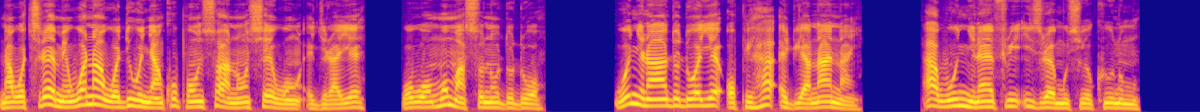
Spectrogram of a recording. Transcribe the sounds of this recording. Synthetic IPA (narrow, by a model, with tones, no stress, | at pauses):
nã˨wɔ˨t͡ɕʰɪ˦ɾɛ˦˨mɪ̃˨wɔ˦nã˦˨wɔ˨dɪ˦wɔ˨ɲã˨ŋkʰo˦pʰɔ̃˦n̩˦sʊ˦a˨nʊ̃˦ɕɛ˦wɔ̃˨næ̰˨d͡ʑi˨ɾa˨jɛ˦ | wɔ˨wɔ̃˨˦mʊ̃˦mã˨sʊ˦nʊ̃˦dʊ˦dʊ˦ɔ˦ | wɔ̃˦ɲĩ˨nãː˨˦dʊ˦dʊ˦ɔ˦jɛ˦ʔɔ˨pʰɪ˨ɦa˦ʔæ˨dɥa˨nã˦n˦nã̰˨n | a˨wɔ̃˦ɲĩ˨nãː˨˦fi˦ɾi˦ʔi˦s̬ɾa˨mũ˨su˨æ˨kʰu˦o˦nʊ̃˦mũ˦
